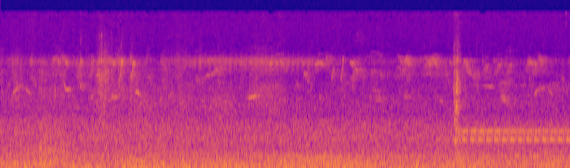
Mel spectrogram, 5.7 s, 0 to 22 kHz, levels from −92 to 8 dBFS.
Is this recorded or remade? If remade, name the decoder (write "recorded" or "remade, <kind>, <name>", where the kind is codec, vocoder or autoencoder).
recorded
